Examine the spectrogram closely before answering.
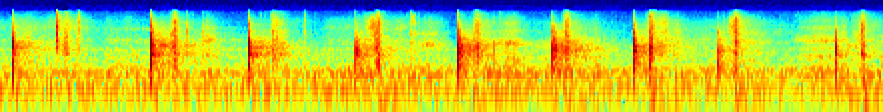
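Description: Chef's knife chopping sun-dried tomatoes on a wooden cutting board: a steady run of sharp knocks as the blade hits the board, about two a second.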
